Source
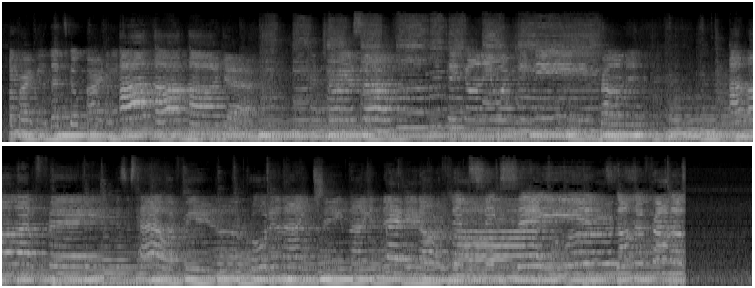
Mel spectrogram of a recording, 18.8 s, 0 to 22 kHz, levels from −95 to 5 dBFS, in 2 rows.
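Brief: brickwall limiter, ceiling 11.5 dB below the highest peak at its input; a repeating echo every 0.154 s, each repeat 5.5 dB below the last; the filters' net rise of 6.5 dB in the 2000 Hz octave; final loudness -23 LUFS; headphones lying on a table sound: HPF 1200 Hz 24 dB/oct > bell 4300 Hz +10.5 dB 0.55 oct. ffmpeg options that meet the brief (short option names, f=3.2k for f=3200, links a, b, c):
-af "equalizer=f=2k:t=o:g=7.5,alimiter=level_in=2.5dB:limit=-24dB:level=0:latency=1,volume=-2.5dB,highpass=f=1.2k:w=0.5412,highpass=f=1.2k:w=1.3066,equalizer=f=4.3k:t=o:w=0.55:g=10.5,aecho=1:1:154|308|462|616|770|924|1078:0.531|0.281|0.149|0.079|0.0419|0.0222|0.0118,volume=12dB"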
